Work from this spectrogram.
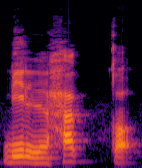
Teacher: Seolah-olah kita melambatkan bunyi lantunan. Kita lambatkan sikit. Kita delay bunyi qalqalahnya.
